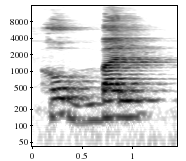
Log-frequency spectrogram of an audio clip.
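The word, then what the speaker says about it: حُبًّا: Hubban, hubban, which is silent. This is damad, the alif of madi. It's not prolonged because behind it there is a tanwini.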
